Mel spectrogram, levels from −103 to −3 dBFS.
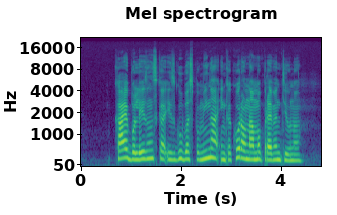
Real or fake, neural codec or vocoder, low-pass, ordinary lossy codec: real; none; 19.8 kHz; none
